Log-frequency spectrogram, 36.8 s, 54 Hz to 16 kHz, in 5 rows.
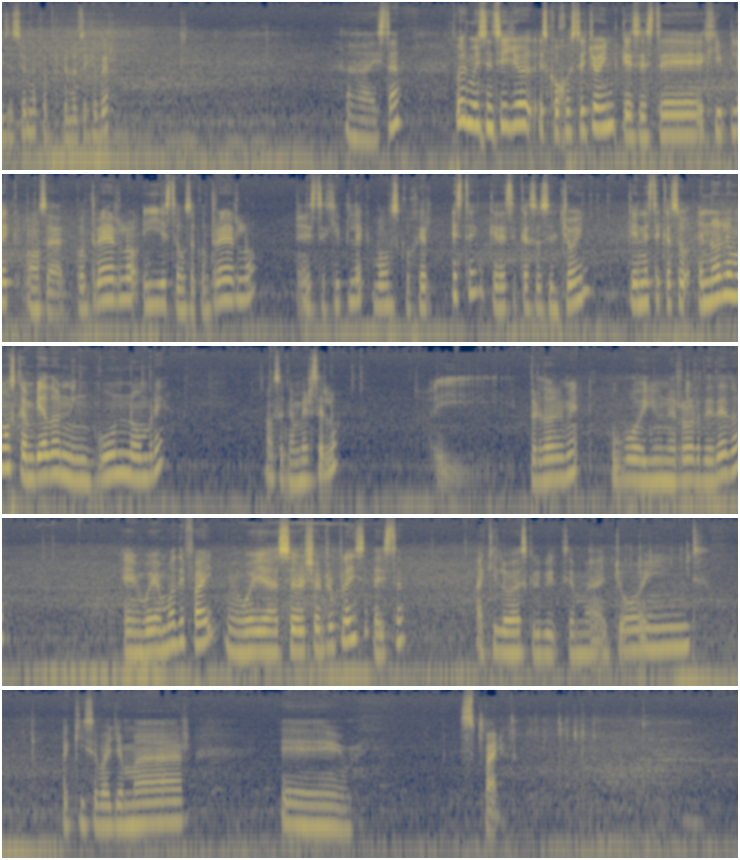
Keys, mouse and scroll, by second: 0.2 click, 4.5 click, 5.0 click, 7.6 click, 8.9 click, 10.3 click, 11.5 click, 13.2 click, 13.3 click, 14.0 click, 15.5 click, 16.1 shift+click, 17.3 click, 18.2 click, 21.4 ctrl+z, 22.5 click, 25.0 click, 26.4 click, 27.7-29.4 typing, 29.7 Tab, 33.9-35.8 typing.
